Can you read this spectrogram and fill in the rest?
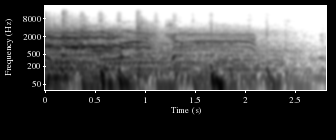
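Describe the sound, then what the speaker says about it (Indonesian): A car in an action film speeds off, tires squealing and skidding loudly in long shrill streaks over a deep engine roar that fades as it pulls away. "Ray malah tancap gas meninggalkan Max"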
